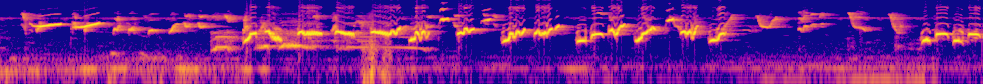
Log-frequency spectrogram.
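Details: Captive white-rumped shama singing to provoke other shamas into song: a long rich run of looping whistles, chatters and slurred notes at a steady pace, with a brief knock and faint low hum.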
